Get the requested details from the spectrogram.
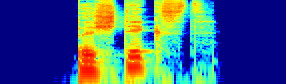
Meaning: second-person singular present of besticken
- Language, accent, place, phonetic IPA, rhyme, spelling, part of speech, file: German, Germany, Berlin, [bəˈʃtɪkst], -ɪkst, bestickst, verb, De-bestickst.ogg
